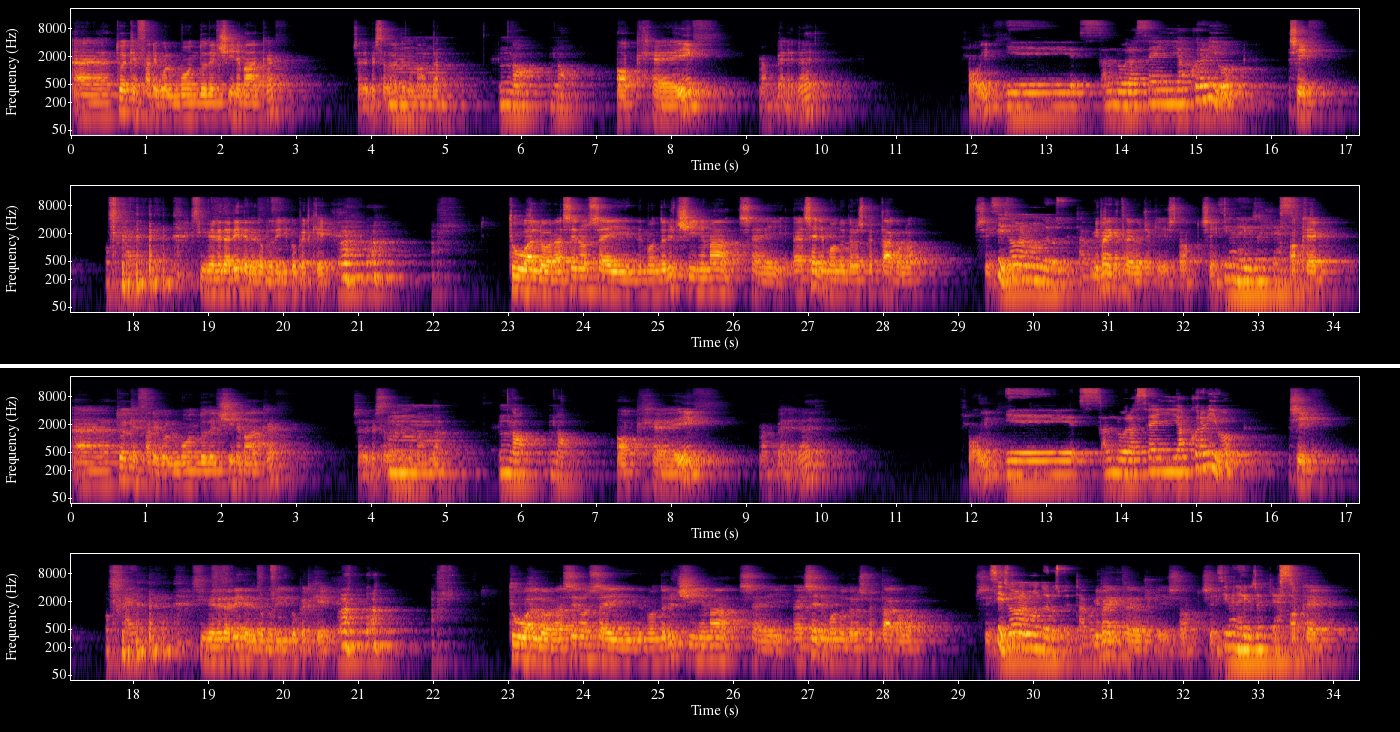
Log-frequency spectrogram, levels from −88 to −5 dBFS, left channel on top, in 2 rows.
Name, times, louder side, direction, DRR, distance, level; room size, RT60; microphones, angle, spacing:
voice 1, 0.0-2.7 3.8-4.9 7.3-8.5 9.2-9.9 12.0-12.3 16.2-16.6 17.7-20.8 23.0-28.4 29.2-29.5 30.8-32.5 33.4-33.8, left 2 dB, 55° left, -2 dB, 1.3 m, -24 dB
voice 2, 4.2-5.0 5.7-6.7 12.5-15.5 17.6-18.1 19.8-20.0 20.7-21.3 22.0-22.3 29.4-30.9 32.5-33.5, right 2 dB, 90° right, 4 dB, 1.7 m, -25 dB
12.5 x 6.6 x 8.8 m, 1.2 s
head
